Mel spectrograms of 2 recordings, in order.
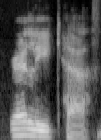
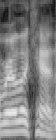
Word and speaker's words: Relicanth: Um, Uh, Relicath is today's Pokemon. wait, who? Relicath? Right, the ancient looking fish Pokemon. Oh, Relicanth.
